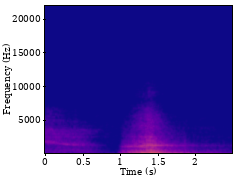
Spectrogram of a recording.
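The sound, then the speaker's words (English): A slow, deep breath, heard as one soft, airy rush that swells to a peak and then gradually fades, with no talking. “Take a deep breath.”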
